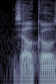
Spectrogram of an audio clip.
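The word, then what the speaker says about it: Željko: Probably going to butcher the name here, but I believe it's pronounced Zelko. Zelko, Z-E-L-J-K-O, maybe an Eastern European name.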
